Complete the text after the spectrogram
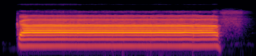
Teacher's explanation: یہ جو کش والا کاف ہوتا ہے اس کو باریک پڑھا جاتا ہے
